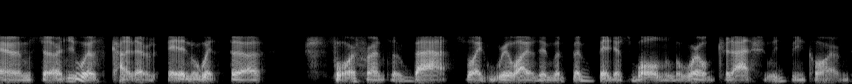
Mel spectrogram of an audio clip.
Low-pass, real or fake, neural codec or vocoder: 3.6 kHz; fake; autoencoder, 44.1 kHz, a latent of 192 numbers a frame, MeloTTS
